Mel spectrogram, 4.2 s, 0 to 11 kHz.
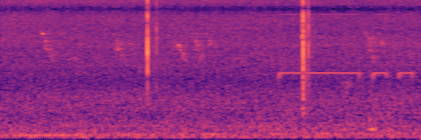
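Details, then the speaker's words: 2025 Toyota Tacoma TRD Sport Premium, key fob tailgate button pressed; high electronic tone then two short beeps as the power tailgate opens normally. "And there we go. And the tailgate's opening at this point after after it beeped twice."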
